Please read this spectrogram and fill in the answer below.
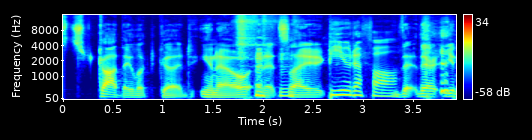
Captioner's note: chuckling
